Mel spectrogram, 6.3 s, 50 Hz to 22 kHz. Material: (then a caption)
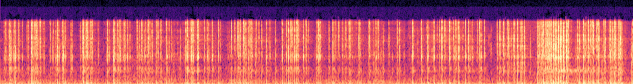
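Cardboard. Long painted nails scratch and rub an empty hollow kraft cardboard tube, about 25 cm long, with a row of small plastic pearl beads glued along one side, held close to the mic. The result is a steady, bright, crackly scraping made of rapid short strokes with quick ticks and little low end. It swells into a louder, sustained rub near the end.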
